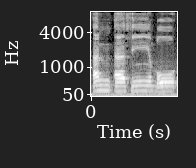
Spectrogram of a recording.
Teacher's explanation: ضاد مفخمة مرتبة ثالثة لأنها مضمومة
